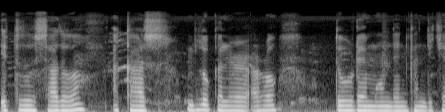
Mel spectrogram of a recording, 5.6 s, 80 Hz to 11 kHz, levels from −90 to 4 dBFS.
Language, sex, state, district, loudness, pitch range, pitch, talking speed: Nagamese, male, Nagaland, Kohima, -16 LUFS, 130-140 Hz, 135 Hz, 120 wpm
